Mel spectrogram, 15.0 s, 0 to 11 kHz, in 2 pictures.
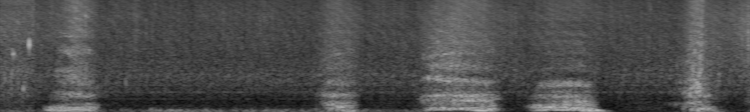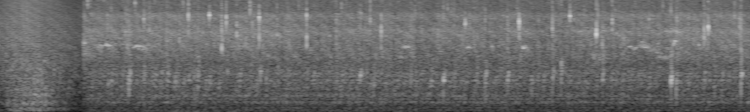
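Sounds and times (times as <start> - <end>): steady rain falling: 0.0 - 15.0
sharp raindrop ticks: 8.4 - 15.0.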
